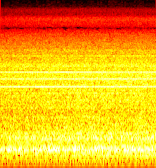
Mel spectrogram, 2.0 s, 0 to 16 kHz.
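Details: Vtoman Jump 1800 LiFePO4 power station running a microwave and coffee maker together, drawing about 1560–1569 W of its 1800 W rating; cooling fan kicks on, steady airy rush with faint whine, no rattle; normal cooling.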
